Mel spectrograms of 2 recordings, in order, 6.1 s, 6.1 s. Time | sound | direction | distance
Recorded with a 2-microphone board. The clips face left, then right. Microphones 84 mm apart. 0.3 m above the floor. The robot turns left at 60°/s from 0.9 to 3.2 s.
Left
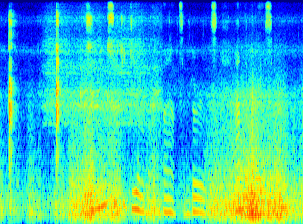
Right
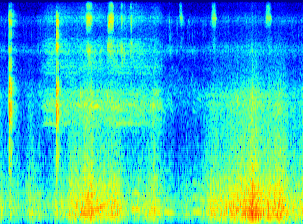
0.2 | a clap | 5° left (ahead or behind) | ?
1.6 | a woman speaking | 170° right | ?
